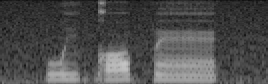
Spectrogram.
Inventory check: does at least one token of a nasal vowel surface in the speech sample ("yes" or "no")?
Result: yes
